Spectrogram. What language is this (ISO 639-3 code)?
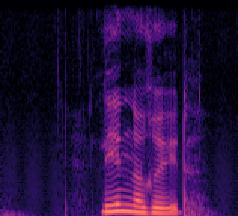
swe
